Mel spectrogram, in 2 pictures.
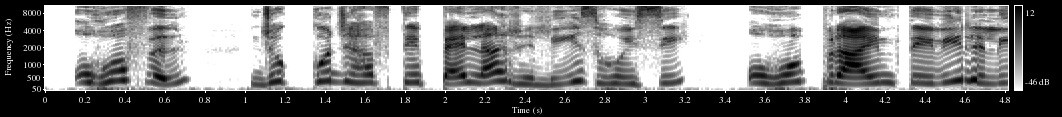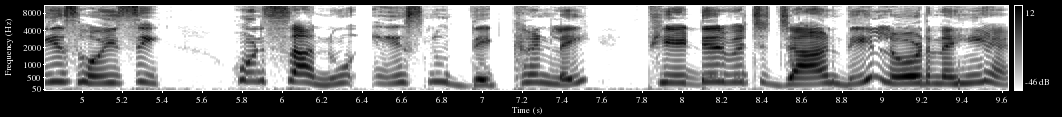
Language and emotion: Punjabi, surprised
